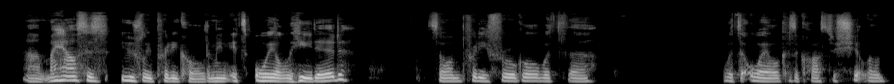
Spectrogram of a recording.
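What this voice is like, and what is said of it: Congested, rough voice. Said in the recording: “Pardon my voice today ... I start to sound like Dr. Fauci when I'm talking, like, I have a bit of a cold.”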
